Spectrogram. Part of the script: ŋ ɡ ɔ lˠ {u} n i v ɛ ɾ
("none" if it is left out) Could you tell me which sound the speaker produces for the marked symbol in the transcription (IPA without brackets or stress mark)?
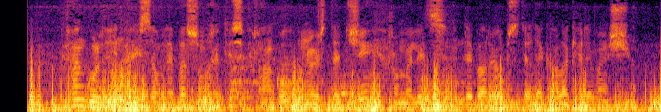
u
